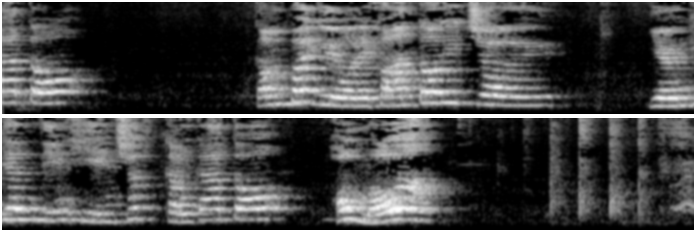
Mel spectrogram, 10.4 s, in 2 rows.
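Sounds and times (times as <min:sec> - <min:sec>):
speech: 0:01.9 - 0:04.2, 0:04.8 - 0:08.5
hand claps: 0:08.9 - 0:10.3.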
